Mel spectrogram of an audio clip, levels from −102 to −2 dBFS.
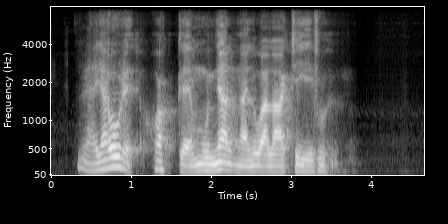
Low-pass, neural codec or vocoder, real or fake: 7.2 kHz; codec, 16 kHz in and 24 kHz out, 0.6 kbps, FocalCodec, streaming, 2048 codes; fake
